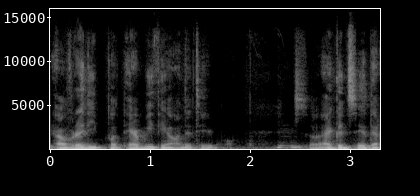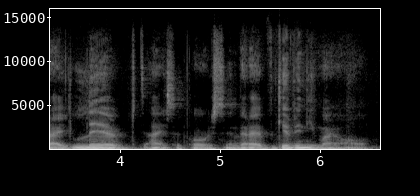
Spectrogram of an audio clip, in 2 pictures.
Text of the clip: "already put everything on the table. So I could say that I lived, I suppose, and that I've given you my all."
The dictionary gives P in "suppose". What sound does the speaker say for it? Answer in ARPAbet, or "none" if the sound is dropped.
P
